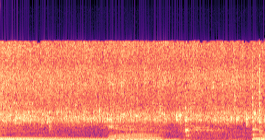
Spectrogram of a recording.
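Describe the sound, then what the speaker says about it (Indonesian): Tempeh frying in hot oil for an Indonesian fast-breaking meal, a steady close sizzle with a brief low clatter near the end. "Ini goreng tempenya."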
